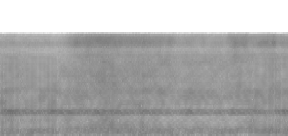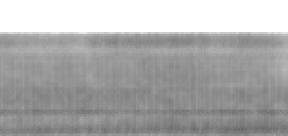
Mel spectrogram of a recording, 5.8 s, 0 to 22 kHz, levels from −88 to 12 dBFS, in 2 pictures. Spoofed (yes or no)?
yes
